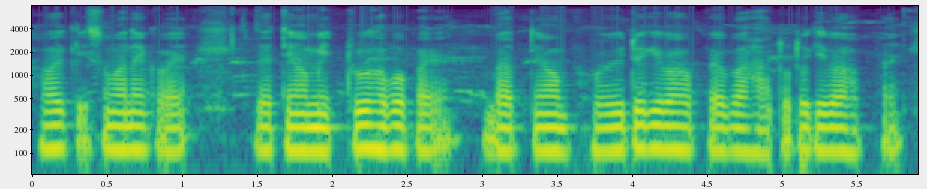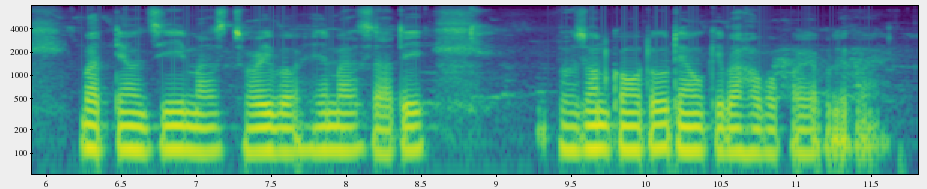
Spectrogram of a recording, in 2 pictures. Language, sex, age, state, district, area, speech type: Assamese, male, 18-30, Assam, Tinsukia, urban, spontaneous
